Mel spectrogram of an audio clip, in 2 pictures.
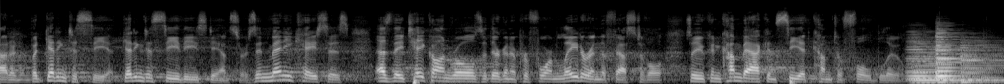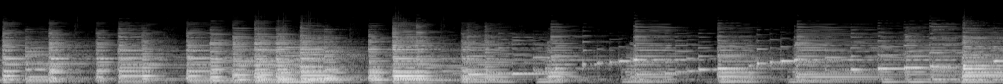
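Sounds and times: classical piano piece: 9.1 - 20.0.

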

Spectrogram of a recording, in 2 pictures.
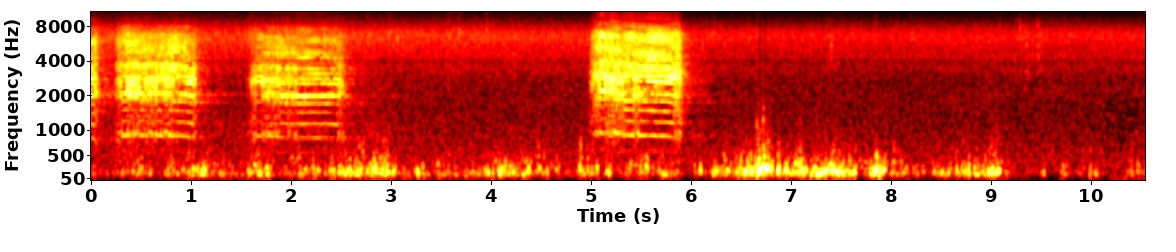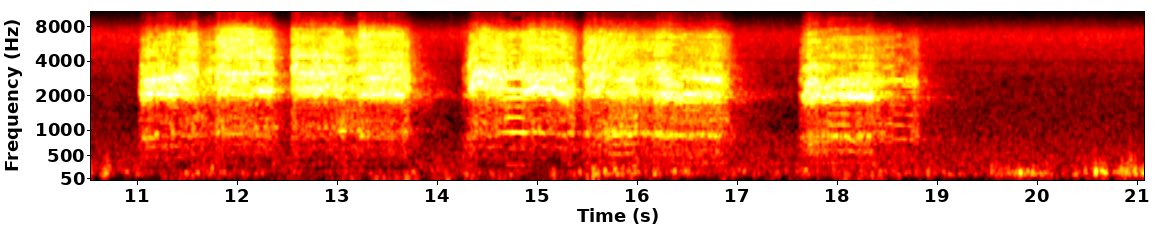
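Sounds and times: cockatoo screeching: 0.0 - 2.7, 5.0 - 6.1, 11.0 - 19.0.

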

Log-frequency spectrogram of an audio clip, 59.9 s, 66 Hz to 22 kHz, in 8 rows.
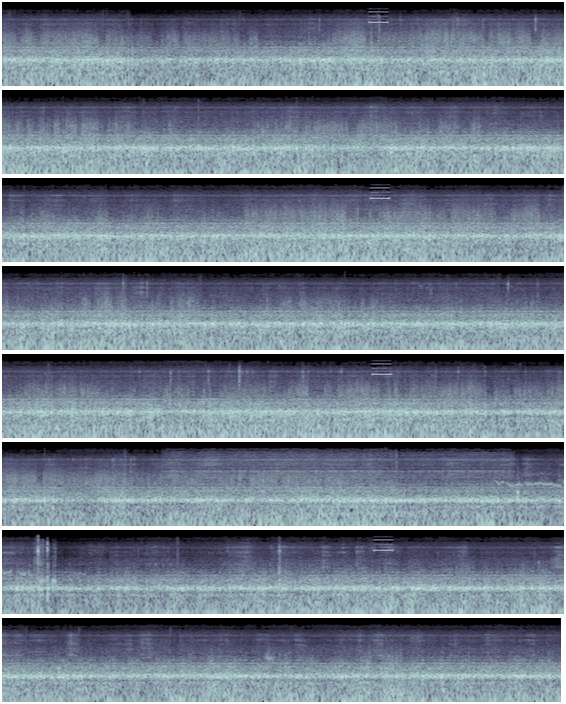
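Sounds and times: bike tyres on asphalt: 0.0 - 59.9
wind rushing over microphone: 0.0 - 59.9.

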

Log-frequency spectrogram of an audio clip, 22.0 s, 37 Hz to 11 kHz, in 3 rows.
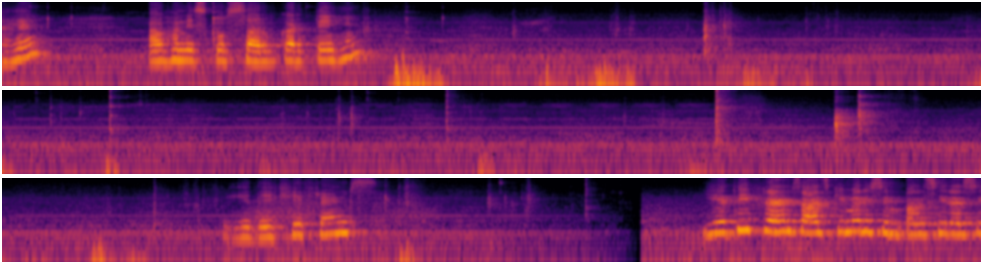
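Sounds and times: steady low hum: 0.0 - 22.0
spoon clinking and scraping bowls: 7.6 - 8.6.

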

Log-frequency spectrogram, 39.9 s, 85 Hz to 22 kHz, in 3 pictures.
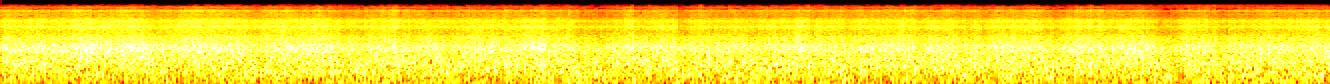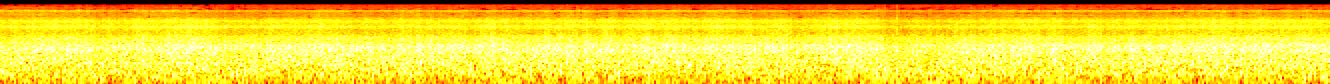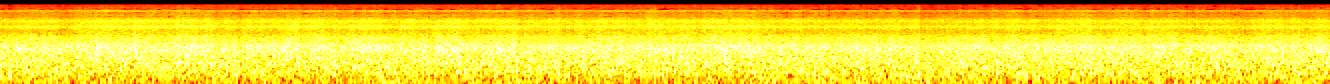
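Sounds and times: paramotor engine and propeller: 0.0 - 39.9
wind on microphone: 0.0 - 39.9.

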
